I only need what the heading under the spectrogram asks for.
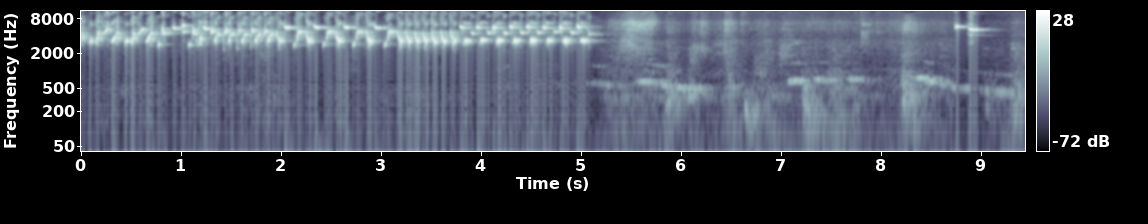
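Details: Moroccan goldfinch recorded live, delivering five seconds of dense, high tinkling twitters and buzzy trills, then falling silent while softer low sounds and a few faint chirps continue.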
